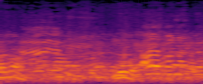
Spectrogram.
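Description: Speech only: people talking and chattering over one another.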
